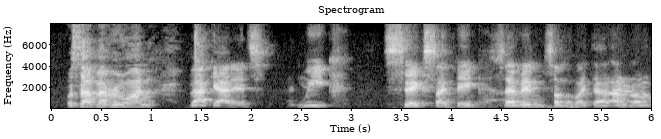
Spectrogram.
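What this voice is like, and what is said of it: Hoarse, strained voice. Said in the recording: “I'm losing my voice, apparently.”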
